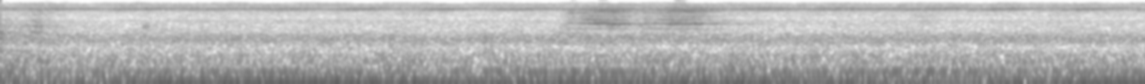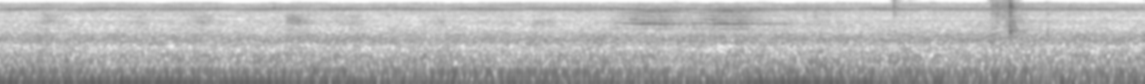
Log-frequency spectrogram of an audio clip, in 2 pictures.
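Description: Steady low hum, with faint scratching of a pen writing on a sample-bottle label twice, about two seconds in and again near seven seconds.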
